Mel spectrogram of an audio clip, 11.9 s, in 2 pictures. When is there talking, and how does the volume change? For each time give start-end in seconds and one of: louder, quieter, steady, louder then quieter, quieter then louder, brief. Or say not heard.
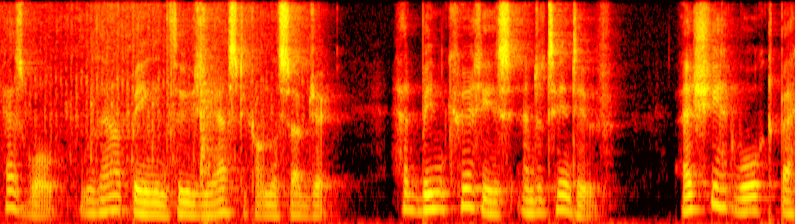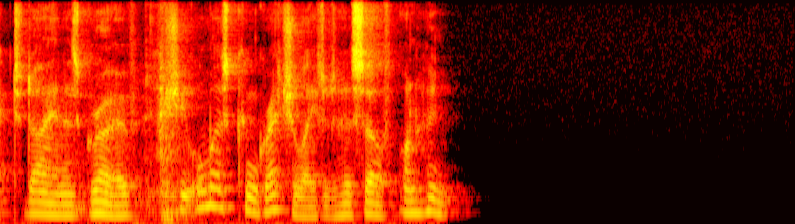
0.1-9.3 steady.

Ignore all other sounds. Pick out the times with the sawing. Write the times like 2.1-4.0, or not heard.
not heard.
